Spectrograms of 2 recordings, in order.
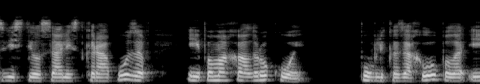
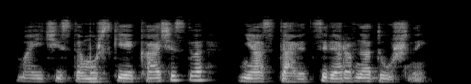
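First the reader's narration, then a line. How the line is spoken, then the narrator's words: Intimate tone. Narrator (Russian): интимным тоном поведал Миле мужик в красной рубашке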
